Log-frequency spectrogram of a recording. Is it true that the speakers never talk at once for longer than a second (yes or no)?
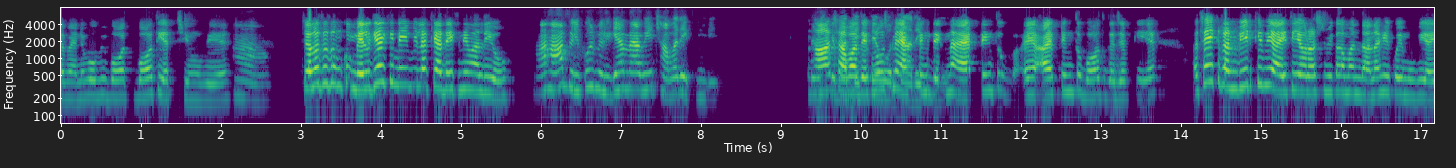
no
